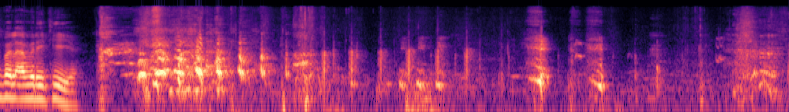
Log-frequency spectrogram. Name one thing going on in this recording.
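Men laugh loudly nearby.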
